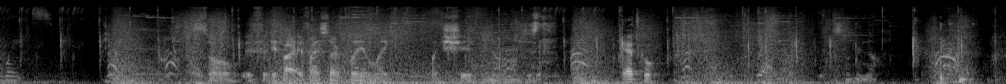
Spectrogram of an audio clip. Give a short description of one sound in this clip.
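Game sound effects clash and zap during a fight.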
